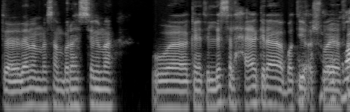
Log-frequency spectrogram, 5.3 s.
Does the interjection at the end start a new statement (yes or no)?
yes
